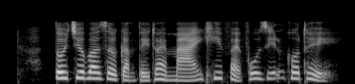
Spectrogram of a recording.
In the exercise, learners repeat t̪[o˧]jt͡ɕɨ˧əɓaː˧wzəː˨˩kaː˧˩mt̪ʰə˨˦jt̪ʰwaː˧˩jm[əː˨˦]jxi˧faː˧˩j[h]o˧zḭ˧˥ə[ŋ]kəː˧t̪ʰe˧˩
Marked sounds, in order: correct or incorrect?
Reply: correct, incorrect: aː˨˦, incorrect: f, incorrect: n

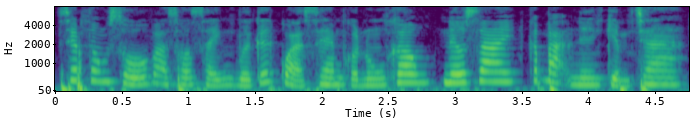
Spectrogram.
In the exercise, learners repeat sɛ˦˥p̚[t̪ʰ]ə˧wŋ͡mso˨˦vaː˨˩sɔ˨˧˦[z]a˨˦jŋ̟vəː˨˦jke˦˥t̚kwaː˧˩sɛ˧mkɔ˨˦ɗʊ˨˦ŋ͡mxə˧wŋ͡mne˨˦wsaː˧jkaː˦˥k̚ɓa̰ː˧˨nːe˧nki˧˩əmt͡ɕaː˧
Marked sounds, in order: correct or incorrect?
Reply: correct, incorrect: s

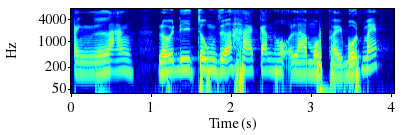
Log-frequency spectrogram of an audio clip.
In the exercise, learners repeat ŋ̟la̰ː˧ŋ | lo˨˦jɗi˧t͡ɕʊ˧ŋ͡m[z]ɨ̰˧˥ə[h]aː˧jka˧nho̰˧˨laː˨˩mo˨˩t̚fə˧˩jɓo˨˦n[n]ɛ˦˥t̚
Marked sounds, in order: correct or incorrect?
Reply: correct, correct, incorrect: m

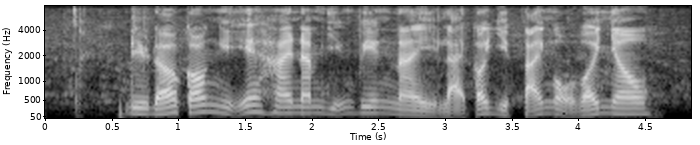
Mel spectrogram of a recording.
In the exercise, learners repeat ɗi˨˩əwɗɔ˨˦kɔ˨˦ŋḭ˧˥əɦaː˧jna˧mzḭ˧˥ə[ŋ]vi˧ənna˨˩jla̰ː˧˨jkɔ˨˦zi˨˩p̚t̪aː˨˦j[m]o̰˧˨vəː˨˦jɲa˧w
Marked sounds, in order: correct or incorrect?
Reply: incorrect: n, incorrect: ŋ

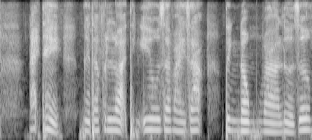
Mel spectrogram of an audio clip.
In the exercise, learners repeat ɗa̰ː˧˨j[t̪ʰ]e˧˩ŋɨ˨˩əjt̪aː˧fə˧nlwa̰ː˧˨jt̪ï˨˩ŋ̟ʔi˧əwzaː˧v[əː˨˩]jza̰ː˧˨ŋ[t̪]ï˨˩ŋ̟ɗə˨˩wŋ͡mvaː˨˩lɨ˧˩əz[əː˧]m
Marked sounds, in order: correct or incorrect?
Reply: correct, incorrect: aː˨˩, correct, correct

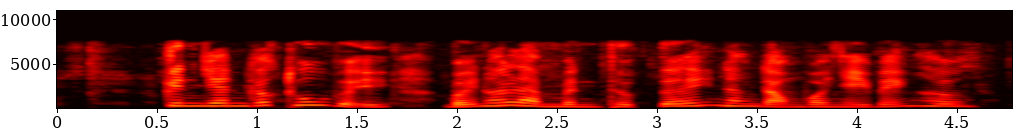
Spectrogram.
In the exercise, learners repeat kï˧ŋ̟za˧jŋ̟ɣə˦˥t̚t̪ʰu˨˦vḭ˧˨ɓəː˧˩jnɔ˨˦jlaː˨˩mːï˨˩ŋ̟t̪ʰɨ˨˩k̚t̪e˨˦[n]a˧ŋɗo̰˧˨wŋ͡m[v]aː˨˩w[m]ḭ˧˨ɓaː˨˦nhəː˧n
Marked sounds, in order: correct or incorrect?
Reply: correct, correct, incorrect: ɲ

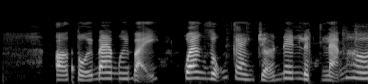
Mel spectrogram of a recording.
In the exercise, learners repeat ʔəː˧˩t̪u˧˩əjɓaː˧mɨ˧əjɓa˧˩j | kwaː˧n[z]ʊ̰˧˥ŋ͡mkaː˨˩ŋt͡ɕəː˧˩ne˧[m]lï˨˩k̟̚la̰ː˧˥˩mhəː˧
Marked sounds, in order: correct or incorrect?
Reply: correct, incorrect: n

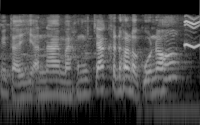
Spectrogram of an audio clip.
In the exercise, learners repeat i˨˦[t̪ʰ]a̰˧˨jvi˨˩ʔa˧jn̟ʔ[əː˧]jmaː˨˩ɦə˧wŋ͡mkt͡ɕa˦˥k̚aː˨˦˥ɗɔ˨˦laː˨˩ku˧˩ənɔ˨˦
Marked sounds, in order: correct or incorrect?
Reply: incorrect: t̪, incorrect: aː˧

